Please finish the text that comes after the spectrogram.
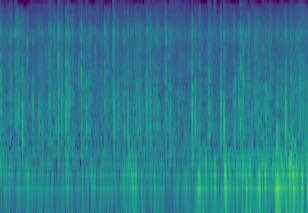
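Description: Light rain falling on a waxed car's body and windshield, a dense steady patter of drops close by with no talking.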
